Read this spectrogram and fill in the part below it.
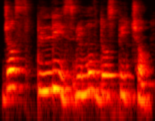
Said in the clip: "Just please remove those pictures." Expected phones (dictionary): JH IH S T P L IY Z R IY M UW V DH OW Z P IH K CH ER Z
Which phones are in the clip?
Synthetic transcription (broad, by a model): JH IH S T P L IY S R IY M UW V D OW S P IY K CH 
